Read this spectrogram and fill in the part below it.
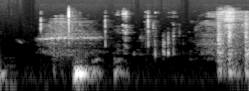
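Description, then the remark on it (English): Someone takes a sip of hot coffee, with a soft clunk and small clicks, followed by a brief airy slurp. “Let me take one more sip of coffee.”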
